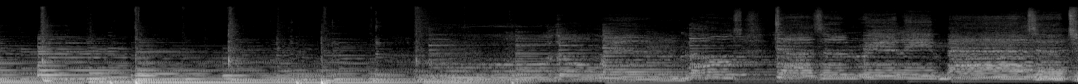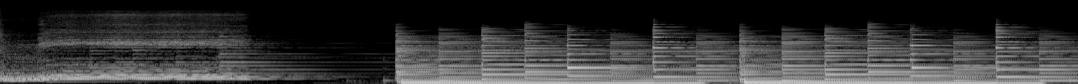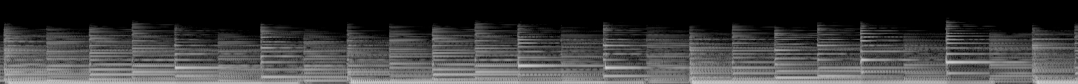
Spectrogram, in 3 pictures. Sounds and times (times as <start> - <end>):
Music: 0.0 - 32.3.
